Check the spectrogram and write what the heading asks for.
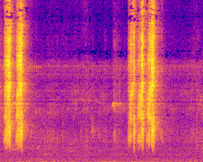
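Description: Oriental magpie chattering: a quick run of harsh, rasping notes at the start, then a second run of about four notes around three seconds in.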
